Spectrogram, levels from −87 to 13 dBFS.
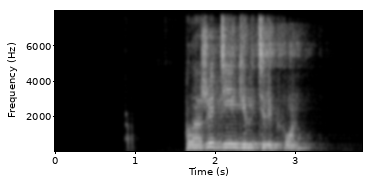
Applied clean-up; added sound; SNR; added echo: neural mask model DeepFilterNet 3.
